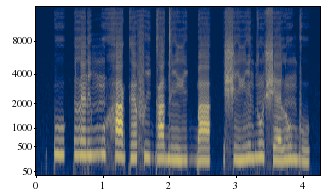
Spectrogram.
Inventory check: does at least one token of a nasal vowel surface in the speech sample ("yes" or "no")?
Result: yes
